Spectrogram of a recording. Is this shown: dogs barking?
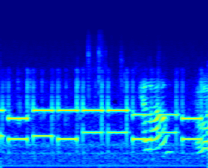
no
